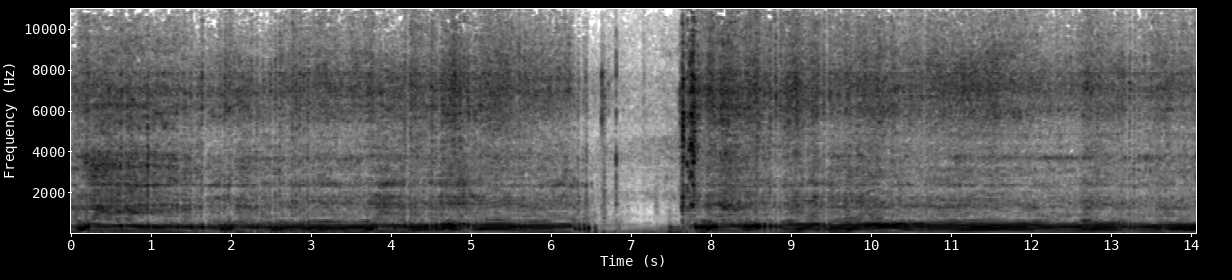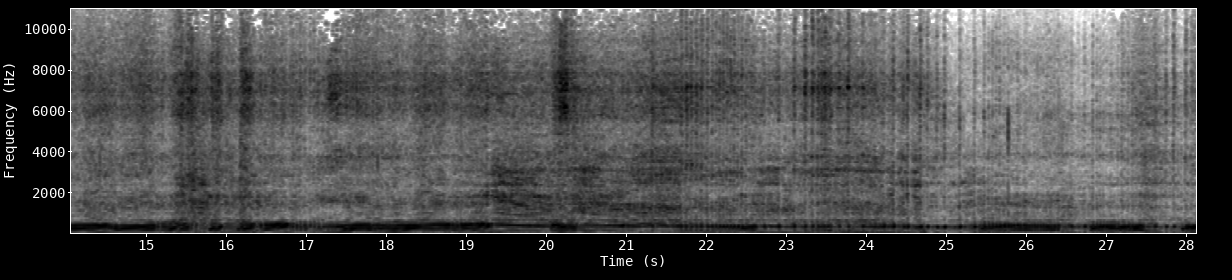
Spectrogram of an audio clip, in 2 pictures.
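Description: KTM 300 XC two-stroke dirt bike engine revving up and down without a break as it is ridden over rough trail. It dips briefly about seven seconds in.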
